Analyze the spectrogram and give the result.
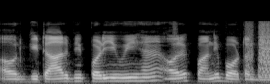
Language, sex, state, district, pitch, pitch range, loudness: Hindi, male, Uttar Pradesh, Varanasi, 135 Hz, 125-155 Hz, -19 LUFS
